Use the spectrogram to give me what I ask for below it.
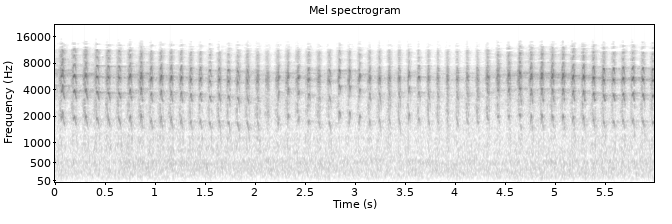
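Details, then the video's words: Eurasian three-toed woodpecker during feeding: a fast, steady chatter of thin, high notes, about seven per second, running without a break through the whole stretch, with no other clear sounds. "Dreizehenspecht beim Füttern"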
